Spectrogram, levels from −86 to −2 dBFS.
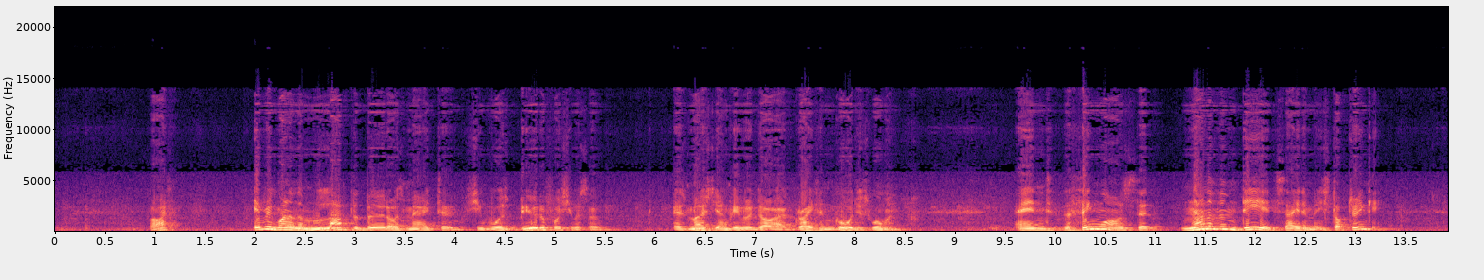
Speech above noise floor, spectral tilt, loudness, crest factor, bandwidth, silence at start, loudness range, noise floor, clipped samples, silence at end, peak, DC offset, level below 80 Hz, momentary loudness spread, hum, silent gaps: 24 dB; -7 dB/octave; -12 LUFS; 12 dB; 14.5 kHz; 0 s; 3 LU; -35 dBFS; under 0.1%; 0 s; 0 dBFS; under 0.1%; -52 dBFS; 19 LU; none; none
